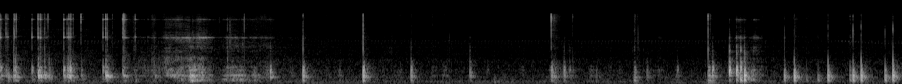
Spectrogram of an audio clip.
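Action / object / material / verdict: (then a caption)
tap / small ribbed ceramic cup / ceramic / none. A small, empty, hollow yellow ribbed ceramic paint cup is tapped with long nails, then picked up and tilted. Quick, dry clicks come in uneven clusters over a low ringing tone, with a brief rough scraping stretch early on. Each click dies away almost at once.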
